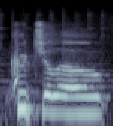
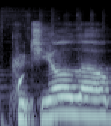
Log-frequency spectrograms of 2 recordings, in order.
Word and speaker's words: Cucciolo: Now you’ll hear this pronounced every different way under the sun – Coo-cho-lo, Coo-chi-olo – but I say the former.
